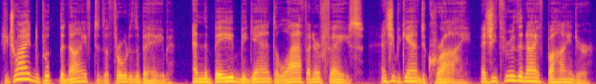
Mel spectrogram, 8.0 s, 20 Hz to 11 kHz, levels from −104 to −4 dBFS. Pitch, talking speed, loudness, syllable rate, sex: 115 Hz, 250 wpm, -18 LUFS, 5.3 syllables/s, male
